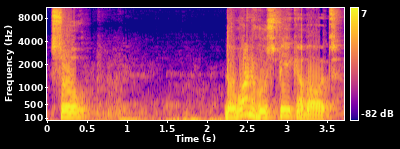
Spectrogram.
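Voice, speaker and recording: A man speaking English as a second language with a non-native accent, giving improvised commentary as a host, haltingly and repeating key words for emphasis. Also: a little high, animated, a little mellow. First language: not English. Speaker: host and religious debater. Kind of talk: improvised commentary over visuals.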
